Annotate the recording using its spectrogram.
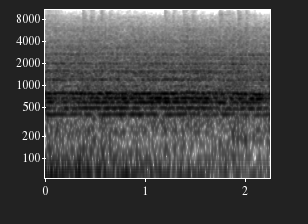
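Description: Train whistle sound effect: a chord of several steady tones sounding together and held, over a low rumble.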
